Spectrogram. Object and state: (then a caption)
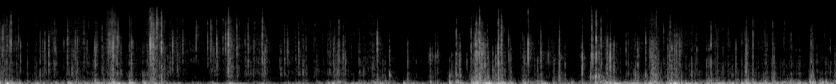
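Plastic carrier bag. An empty, flat, thin yellow JD plastic carrier bag is held in both hands and crinkled and rubbed with the fingers close to the microphone. It makes a steady stream of dense crackling and crinkling with bright, sharp bursts over a heavy low rumble from handling, surging louder in places and never pausing.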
